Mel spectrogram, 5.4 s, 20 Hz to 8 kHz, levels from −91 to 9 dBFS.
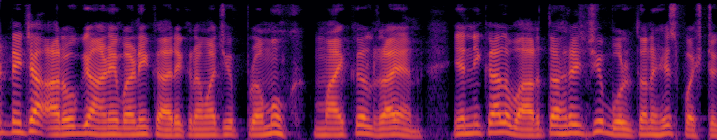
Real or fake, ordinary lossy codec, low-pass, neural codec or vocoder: fake; none; 7.2 kHz; autoencoder, 48 kHz, 128 numbers a frame, DAC-VAE, trained on Japanese speech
